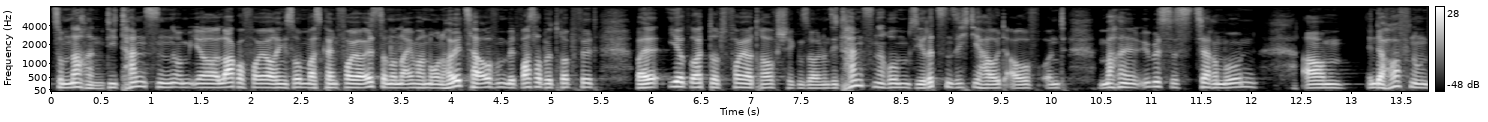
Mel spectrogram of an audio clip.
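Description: A man preaching a sermon, retelling a story in a lively, casual way and speaking directly to his listeners. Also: medium pitch.

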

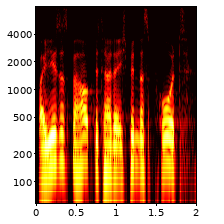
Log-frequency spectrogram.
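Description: A male pastor preaches in a conversational way, often asking his listeners questions. His voice is dark and mellow and sits at a middle pitch. He swings between raised, pressing lines and quiet, low ones. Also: fairly even intonation, brisk. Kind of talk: sermon.

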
